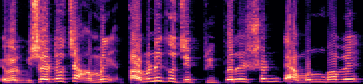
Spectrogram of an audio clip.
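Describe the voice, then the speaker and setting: His pitch is extremely high and his delivery rapid-fire. In this podcast conversation, a theatre director animatedly describes his rehearsal methods, blending in English terms and dramatizing the dialogue he quotes.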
